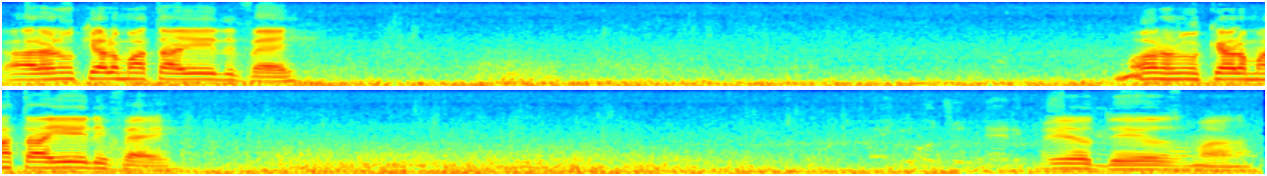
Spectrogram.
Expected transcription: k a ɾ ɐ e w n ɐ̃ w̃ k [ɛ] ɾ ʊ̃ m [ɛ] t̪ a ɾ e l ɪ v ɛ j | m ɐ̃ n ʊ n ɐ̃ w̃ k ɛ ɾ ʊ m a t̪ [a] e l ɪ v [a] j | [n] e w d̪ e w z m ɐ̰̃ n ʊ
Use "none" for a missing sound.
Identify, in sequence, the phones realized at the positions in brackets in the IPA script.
ɛ, a, a, ɛ, m

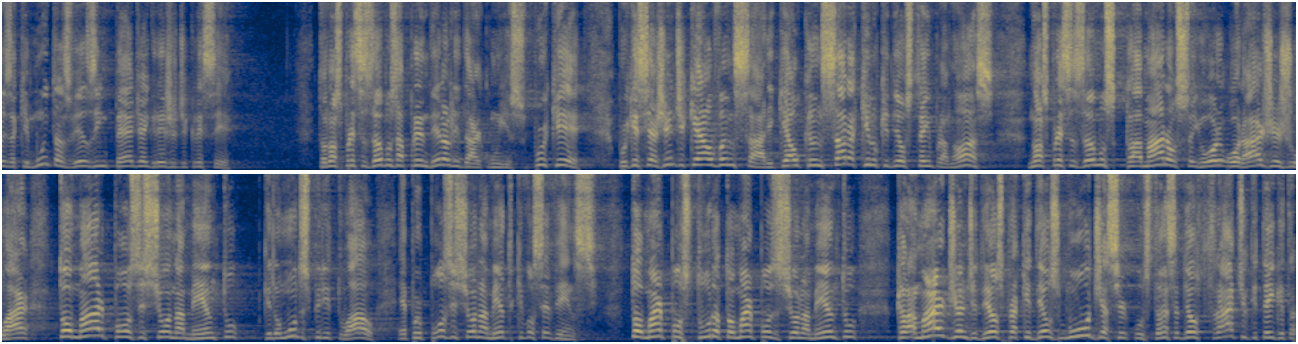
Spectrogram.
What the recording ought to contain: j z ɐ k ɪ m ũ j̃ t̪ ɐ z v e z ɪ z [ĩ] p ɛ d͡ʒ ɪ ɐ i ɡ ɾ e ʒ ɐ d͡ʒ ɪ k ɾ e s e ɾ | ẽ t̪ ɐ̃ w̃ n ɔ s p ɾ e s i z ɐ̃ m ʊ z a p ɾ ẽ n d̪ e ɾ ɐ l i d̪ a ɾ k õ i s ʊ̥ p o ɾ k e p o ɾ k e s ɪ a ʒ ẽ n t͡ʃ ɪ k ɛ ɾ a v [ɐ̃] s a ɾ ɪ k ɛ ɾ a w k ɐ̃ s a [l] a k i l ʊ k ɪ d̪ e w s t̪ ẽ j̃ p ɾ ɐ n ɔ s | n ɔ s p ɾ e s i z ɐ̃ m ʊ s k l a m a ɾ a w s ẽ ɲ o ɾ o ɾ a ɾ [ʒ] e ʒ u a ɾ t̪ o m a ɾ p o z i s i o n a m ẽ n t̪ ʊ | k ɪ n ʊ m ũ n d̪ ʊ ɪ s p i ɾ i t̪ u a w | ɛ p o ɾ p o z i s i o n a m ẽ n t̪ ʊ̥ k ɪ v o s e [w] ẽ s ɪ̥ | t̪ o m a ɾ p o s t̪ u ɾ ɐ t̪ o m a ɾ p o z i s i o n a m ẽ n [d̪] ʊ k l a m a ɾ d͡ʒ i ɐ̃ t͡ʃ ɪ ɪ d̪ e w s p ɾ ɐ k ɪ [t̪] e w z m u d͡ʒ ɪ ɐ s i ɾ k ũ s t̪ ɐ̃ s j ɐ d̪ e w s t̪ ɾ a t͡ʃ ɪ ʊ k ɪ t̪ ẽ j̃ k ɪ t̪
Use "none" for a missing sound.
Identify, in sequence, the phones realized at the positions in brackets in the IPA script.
ĩ, ɐ̃, ɾ, ʒ, v, t̪, d̪

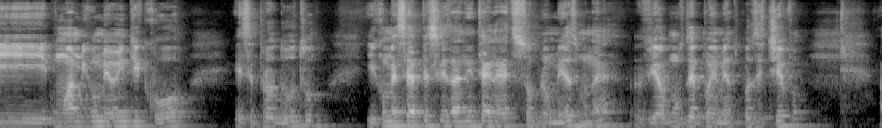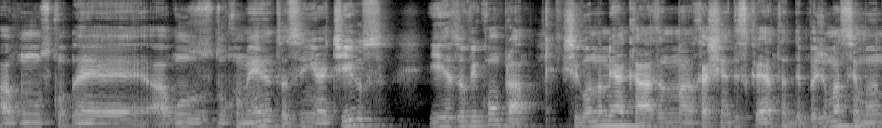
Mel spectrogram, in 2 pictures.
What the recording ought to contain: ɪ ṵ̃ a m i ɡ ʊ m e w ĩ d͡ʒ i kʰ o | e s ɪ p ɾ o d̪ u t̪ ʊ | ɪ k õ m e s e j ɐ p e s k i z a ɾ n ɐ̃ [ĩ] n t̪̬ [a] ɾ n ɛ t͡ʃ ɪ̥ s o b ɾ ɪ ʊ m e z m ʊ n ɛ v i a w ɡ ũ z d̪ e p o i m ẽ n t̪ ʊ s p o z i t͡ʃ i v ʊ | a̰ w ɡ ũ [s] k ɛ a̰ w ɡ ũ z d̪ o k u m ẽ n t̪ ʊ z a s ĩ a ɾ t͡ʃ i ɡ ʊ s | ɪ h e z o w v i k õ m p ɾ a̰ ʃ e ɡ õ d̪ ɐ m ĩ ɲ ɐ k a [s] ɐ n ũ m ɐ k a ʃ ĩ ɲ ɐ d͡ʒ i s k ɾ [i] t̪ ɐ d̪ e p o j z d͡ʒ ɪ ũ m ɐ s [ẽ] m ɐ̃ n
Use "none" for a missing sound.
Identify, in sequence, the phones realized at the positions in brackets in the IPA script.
ĩ, e, s, z, ɛ, e

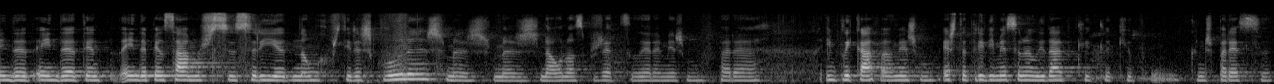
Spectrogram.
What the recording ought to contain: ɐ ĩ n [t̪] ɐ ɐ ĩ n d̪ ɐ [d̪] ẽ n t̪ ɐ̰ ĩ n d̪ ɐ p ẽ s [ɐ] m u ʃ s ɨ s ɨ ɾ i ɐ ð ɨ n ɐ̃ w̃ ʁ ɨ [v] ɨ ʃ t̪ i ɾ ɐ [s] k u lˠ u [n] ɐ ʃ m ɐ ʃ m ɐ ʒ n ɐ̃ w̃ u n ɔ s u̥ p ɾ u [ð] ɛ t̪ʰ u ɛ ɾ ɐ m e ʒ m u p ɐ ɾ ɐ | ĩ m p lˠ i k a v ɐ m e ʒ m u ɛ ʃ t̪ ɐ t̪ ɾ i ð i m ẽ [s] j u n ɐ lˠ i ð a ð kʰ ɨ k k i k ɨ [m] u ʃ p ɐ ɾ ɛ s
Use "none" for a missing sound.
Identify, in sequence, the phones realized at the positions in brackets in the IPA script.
d̪, t̪, a, v, ʃ, n, ʒ, s, n

